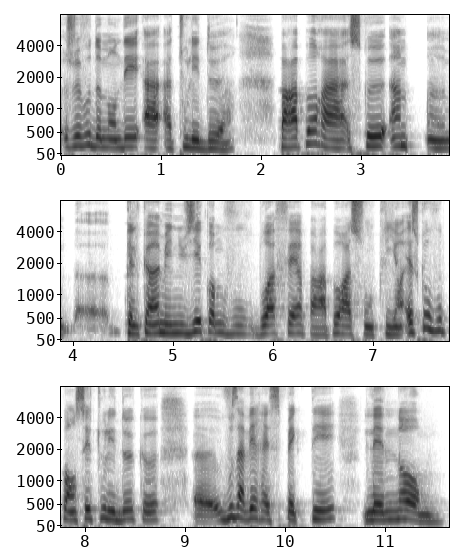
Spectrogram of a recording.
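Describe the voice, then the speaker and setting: A woman hosting as a mediator, asking two men to settle a dispute, speaking calmly and slowly. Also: on the low side, no echo. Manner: calm, slow, measured. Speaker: mediator host.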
